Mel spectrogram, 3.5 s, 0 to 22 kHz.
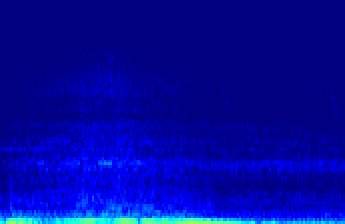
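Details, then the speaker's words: Toyota Avensis 1.8 VVT-i after repair for hunting idle, heard with bonnet closed: quiet, low, even idle rumble with no surging or hunting, tachometer holding its set revs, maybe one pulley audible; normal idle. "a tak chodzi aktualnie na zamkniętej masce praktycznie go nie słuchać jakaś tam roleczka może jedna"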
